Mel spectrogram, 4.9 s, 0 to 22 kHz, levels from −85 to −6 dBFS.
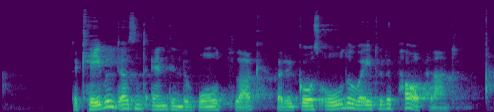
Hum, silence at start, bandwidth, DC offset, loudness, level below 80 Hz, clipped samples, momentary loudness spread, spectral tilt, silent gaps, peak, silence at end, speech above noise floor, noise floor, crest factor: none; 0.75 s; 13.5 kHz; under 0.1%; -29 LUFS; -70 dBFS; under 0.1%; 11 LU; -7 dB/octave; none; -12 dBFS; 0 s; 53 dB; -82 dBFS; 18 dB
